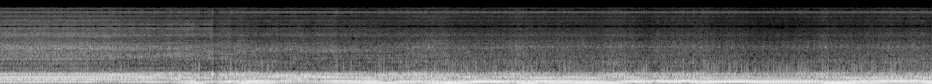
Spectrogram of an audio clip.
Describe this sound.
A boat engine roaring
